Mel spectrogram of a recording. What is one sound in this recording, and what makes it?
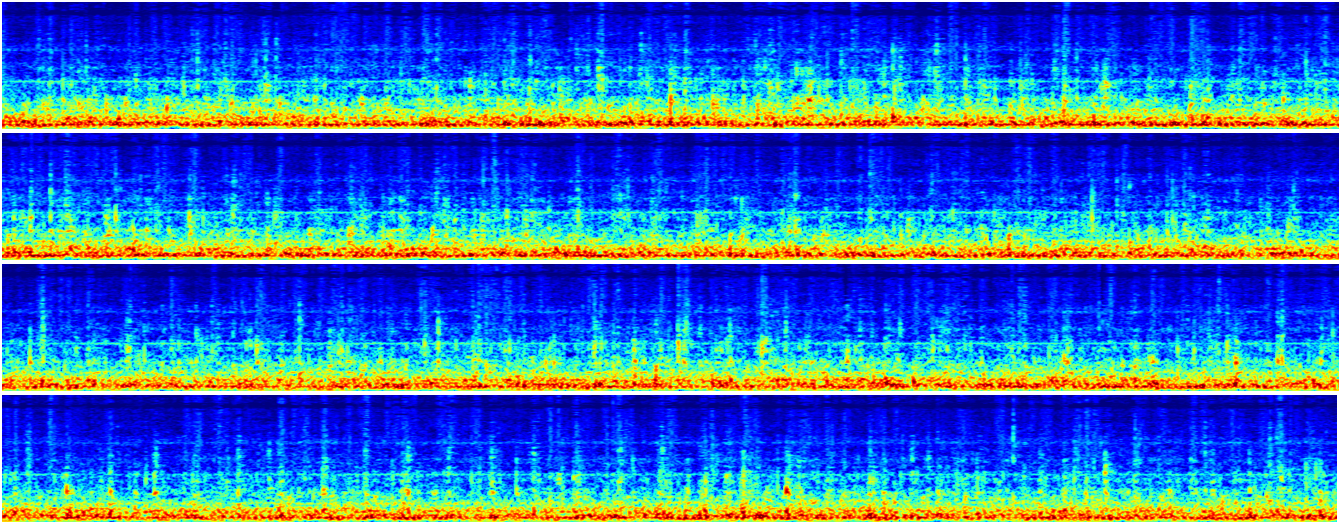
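Soapy water sloshes and splashes inside the washing machine drum.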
